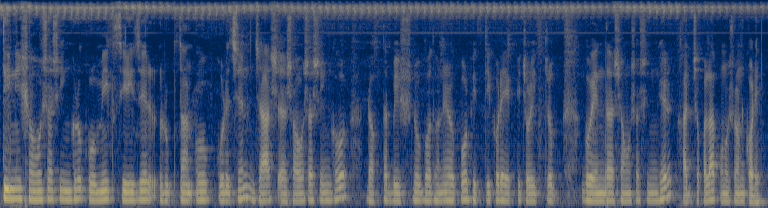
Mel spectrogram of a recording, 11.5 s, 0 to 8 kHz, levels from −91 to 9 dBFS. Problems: constant background noise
